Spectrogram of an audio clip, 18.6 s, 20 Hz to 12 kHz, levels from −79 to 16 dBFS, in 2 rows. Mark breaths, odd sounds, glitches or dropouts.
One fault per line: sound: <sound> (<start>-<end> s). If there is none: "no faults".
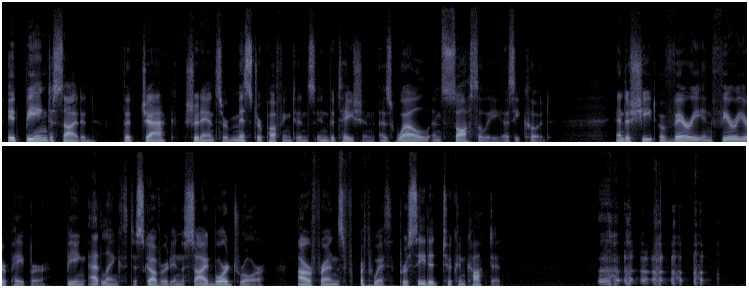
sound: dropout (13.7-13.8 s)
sound: cough (16.7-18.3 s)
